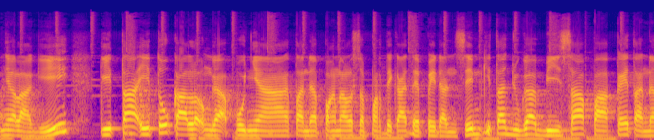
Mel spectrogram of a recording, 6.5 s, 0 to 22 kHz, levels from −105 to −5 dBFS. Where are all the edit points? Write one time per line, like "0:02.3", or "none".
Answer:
none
